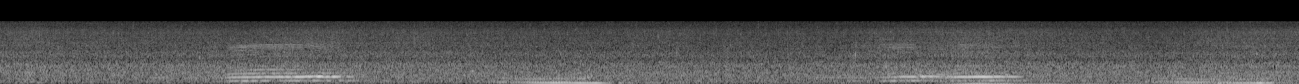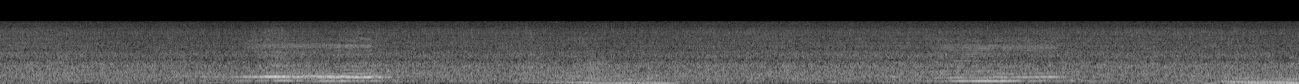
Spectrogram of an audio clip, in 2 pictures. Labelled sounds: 2.3	2.8	humpback whale, 2.0 to 2.5 kHz
8.8	9.2	humpback whale, 2.0 to 2.6 kHz
16.4	16.7	humpback whale, 2.3 to 2.5 kHz

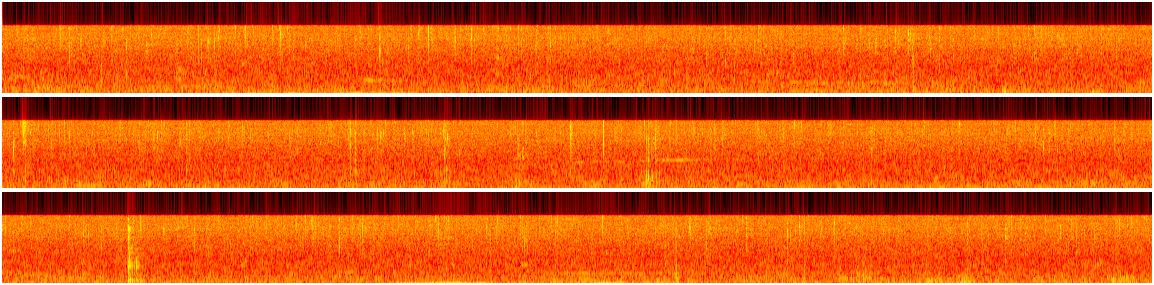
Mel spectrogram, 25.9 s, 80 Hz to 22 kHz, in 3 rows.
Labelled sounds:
13.5	13.8	humpback whale, 1.3 to 1.4 kHz

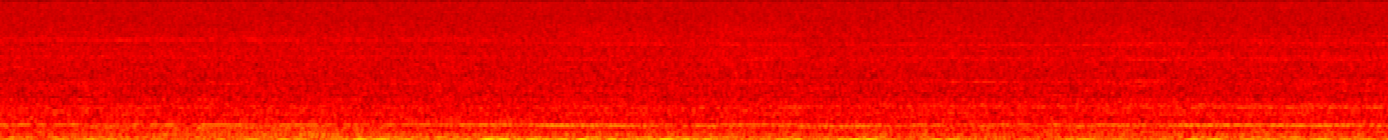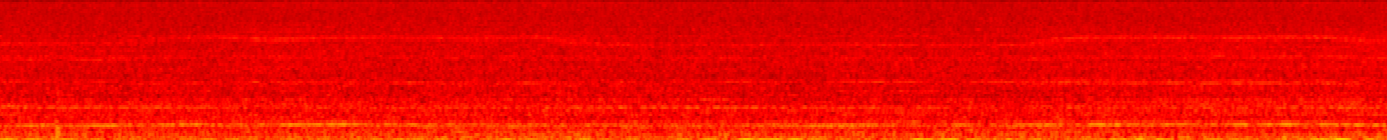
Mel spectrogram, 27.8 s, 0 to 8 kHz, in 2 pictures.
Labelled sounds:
19.5	19.7	vessel noise, 3.1 to 3.5 kHz
24.4	24.8	vessel noise, 3.5 to 3.8 kHz

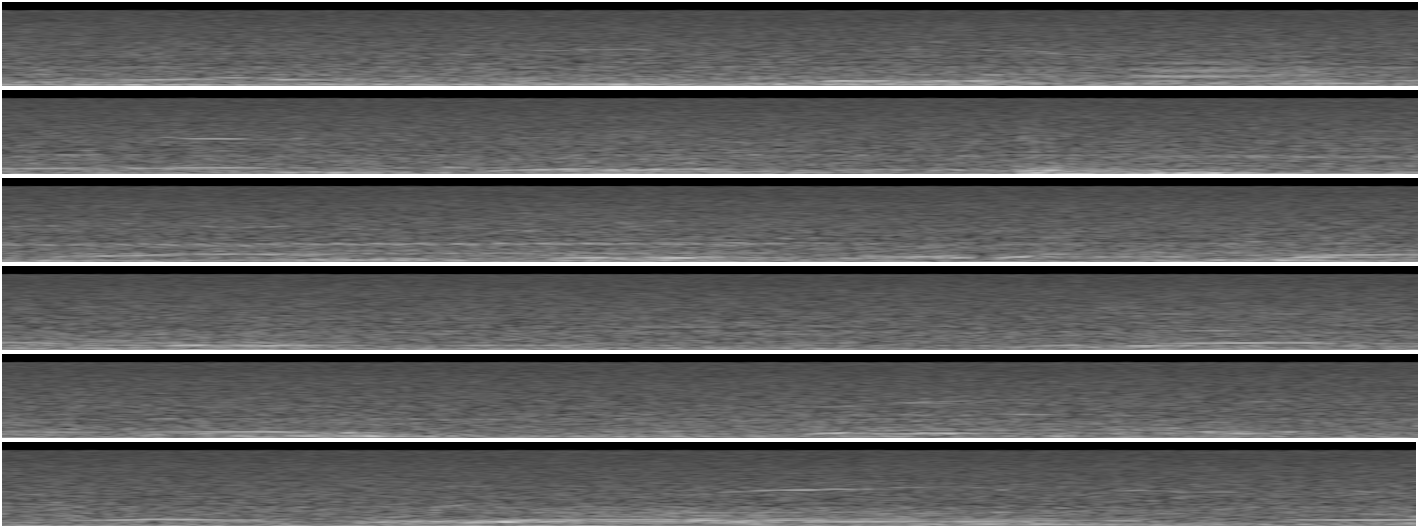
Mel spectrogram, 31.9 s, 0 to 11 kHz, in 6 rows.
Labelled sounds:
2.1	2.4	humpback whale, 1.5 to 1.7 kHz
5.9	6.3	humpback whale, 1.4 to 1.6 kHz
24.6	24.9	humpback whale, 1.4 to 1.7 kHz
29.2	29.8	humpback whale, 1.4 to 1.7 kHz

